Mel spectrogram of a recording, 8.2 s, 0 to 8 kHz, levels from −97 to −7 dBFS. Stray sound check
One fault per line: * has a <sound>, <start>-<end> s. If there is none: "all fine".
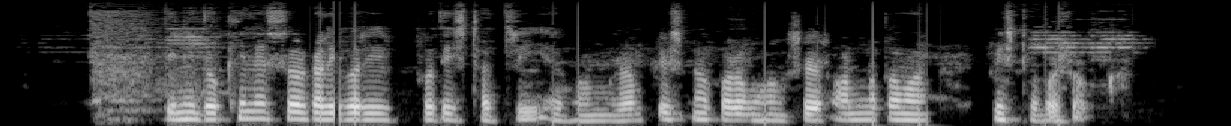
* has a dropout, 2.2-2.3 s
